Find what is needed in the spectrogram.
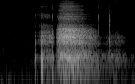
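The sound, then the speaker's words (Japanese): Gentle breath blown into an ear: one long, soft, airy puff, with a few brief quieter breaths just before and after it. “お耳の中をふうふうとして汚れを取りやすくしていきますね。”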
